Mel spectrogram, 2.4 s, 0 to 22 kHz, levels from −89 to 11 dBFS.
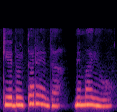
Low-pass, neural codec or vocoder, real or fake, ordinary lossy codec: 19.8 kHz; codec, 44.1 kHz, 7.8 kbps, DAC; fake; AAC, 24 kbps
